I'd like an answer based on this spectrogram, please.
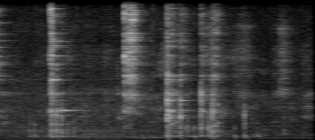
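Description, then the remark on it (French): Dishes and cutlery clink and clatter as a table is cleared, several sharp irregular knocks and scrapes of plates and utensils spread over a few seconds, with no one talking. “Voilà, je débarrasse déjà ça.”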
